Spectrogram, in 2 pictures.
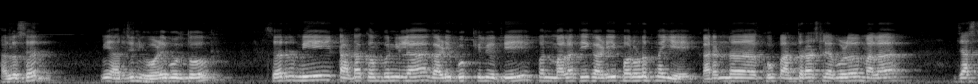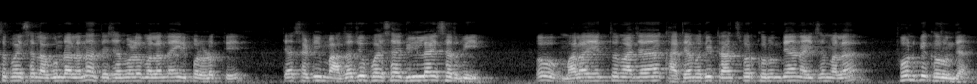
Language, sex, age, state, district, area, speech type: Marathi, male, 45-60, Maharashtra, Buldhana, rural, spontaneous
